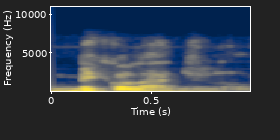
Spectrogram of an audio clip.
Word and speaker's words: Michelangelo: which was a long biography of Michelangelo, or Michelangelo, if you prefer the Italian pronunciation, who is, as I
